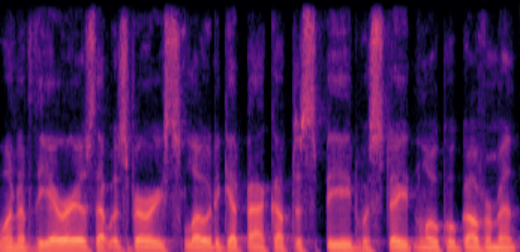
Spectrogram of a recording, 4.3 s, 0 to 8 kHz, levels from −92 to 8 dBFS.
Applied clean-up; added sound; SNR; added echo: none; none; none; none.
